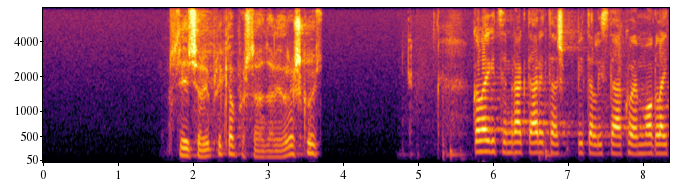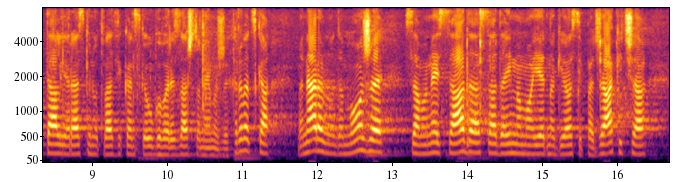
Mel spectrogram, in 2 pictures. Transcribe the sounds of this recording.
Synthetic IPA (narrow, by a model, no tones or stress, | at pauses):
slʲed̪et͡ɕaɾeplikapoʃt̪oʋad̪alioɾeʃkoi | ko̞le̞ːɡit̪semɾakt̪aɾit̪aʃpiːt̪alist̪eako̞jemo̞ɡlait̪aːlijaɾaskinut̪ʋat̪ikanske̞uɡo̞ʋo̞ɾe̞zaʃt̪o̞ne̞mo̞ʒe̞xr̩ʋat̪ska | manaːɾaʋno̞d̪amo̞ʒesamo̞nesad̪asad̪aimamo̞je̞d̪no̞ɡjo̞sipad͡ʒakit͡ɕa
